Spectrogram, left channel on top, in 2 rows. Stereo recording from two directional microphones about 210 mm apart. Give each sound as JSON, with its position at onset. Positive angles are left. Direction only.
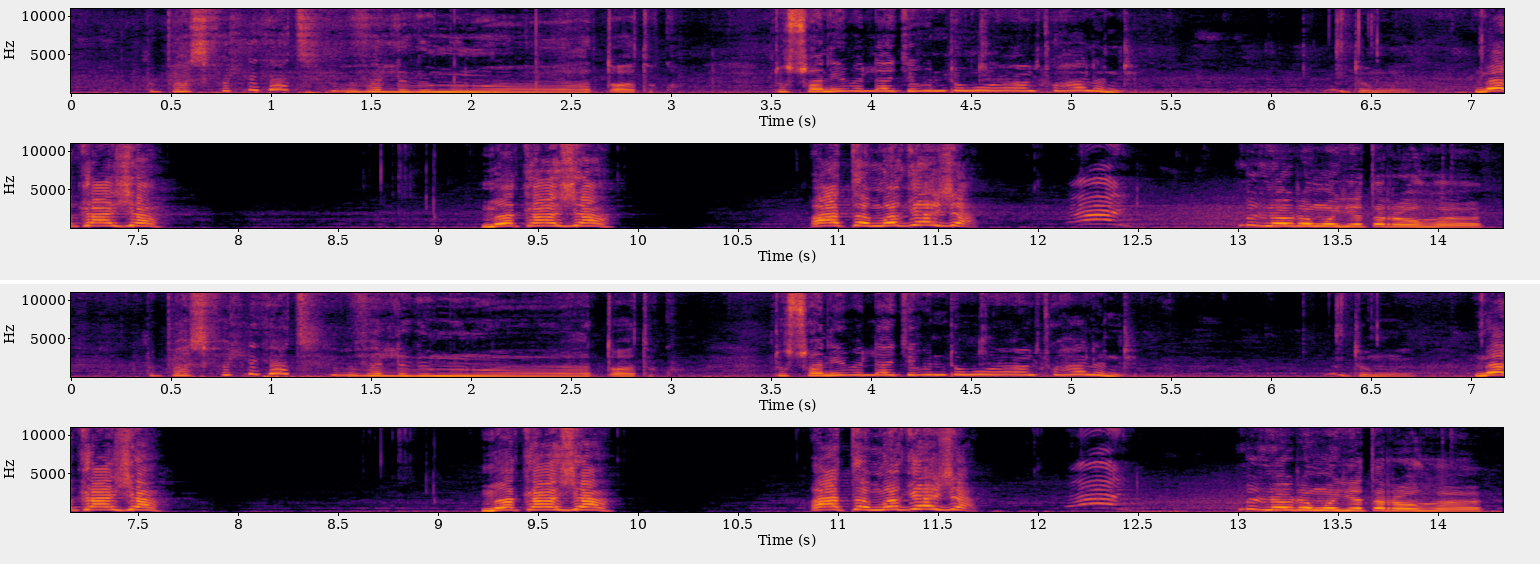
{"t": 0.3, "sound": "speech", "side_deg": -10}
{"t": 7.1, "sound": "speech", "side_deg": -20}
{"t": 8.7, "sound": "a sound", "side_deg": -10}
{"t": 10.8, "sound": "speech", "side_deg": -15}
{"t": 12.1, "sound": "a sound", "side_deg": -60}
{"t": 13.0, "sound": "speech", "side_deg": -20}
